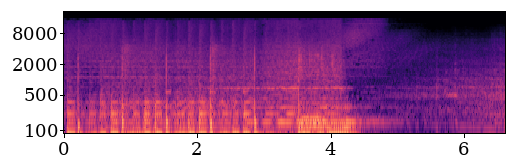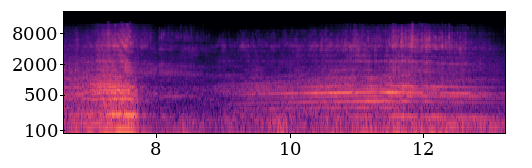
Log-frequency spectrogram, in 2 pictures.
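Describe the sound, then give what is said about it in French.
A loud Mercedes-Benz 300 SL racing car engine, the car driven by Karl Kling that won the 1952 Carrera Panamericana, roars for a few seconds, cuts out abruptly, then returns as a rising howl and a steady, revving drone with strong harmonic tones. No one speaks. “Le son que vous venez d'entendre est celui de la Mercedes-Benz 300 SL, pilotée par l'Allemand Karl Kling, qui a remporté les honneurs de l'édition 1952 de la Carrera Panamericana”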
